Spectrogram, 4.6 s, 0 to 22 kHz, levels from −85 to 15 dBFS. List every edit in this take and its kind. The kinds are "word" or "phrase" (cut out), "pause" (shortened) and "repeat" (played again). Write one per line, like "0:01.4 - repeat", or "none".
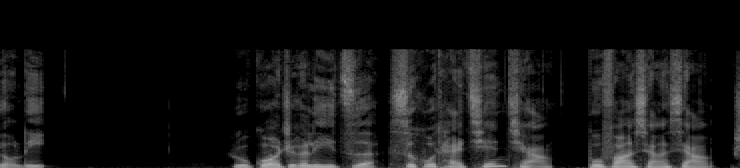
0:02.4 - pause
0:03.5 - pause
